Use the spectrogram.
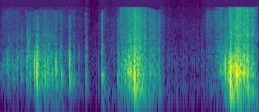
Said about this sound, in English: A very light crunching in the snow, but in the recognizable pattern of someone walking. I moved over to the window and looked, instantly seeing a figure out by the trees, walking toward the path.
